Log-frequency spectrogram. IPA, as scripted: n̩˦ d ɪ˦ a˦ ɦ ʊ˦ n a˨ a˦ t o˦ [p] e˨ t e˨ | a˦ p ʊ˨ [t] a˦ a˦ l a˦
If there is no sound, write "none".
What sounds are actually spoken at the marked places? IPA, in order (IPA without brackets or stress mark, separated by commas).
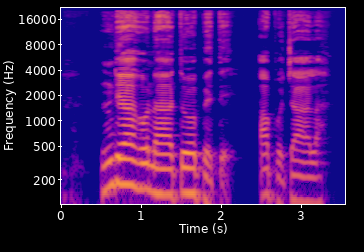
p, t͡ʃ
